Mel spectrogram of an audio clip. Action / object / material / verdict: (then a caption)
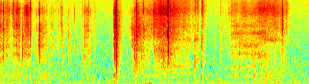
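scrape / thin origami paper sheet / paper / none. Fingertips rub and crease the folds of a thin, partly folded sheet of purple origami paper resting on a black cloth table. Soft, bright rustling and crinkling run throughout, with a few sharper crackles as the creases are pressed.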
